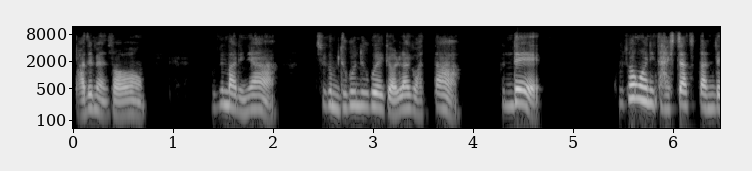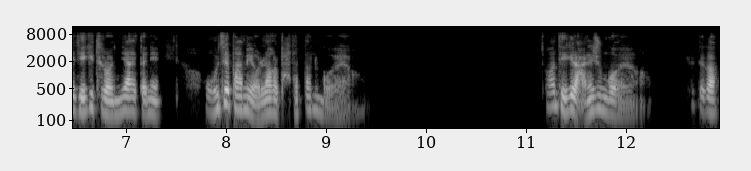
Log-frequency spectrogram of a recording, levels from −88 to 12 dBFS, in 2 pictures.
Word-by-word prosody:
받으면서. 135 -6 -1 0.7
무슨 220 +4 -8
말이냐 180 -2 0 0.4
지금 215 -1 -7
누구누구에게 205 -1 -1
연락이 180 0 +2
왔다 145 +7 -3 0.4
근데 - - +5 0.7
구성원이 265 0 +5
다시 180 -5 -4
짜졌다는데 200 -4 +2
얘기 155 +5 0
들었냐 145 +1 +1
했더니 155 - -4 0.4
어젯밤에 175 -9 +1
연락을 145 +5 0
받았다는 170 -3 -12
거예요. - - -15 1.9
저한테 200 -3 -5
얘기를 - - +4
안 - - -4
해 - - -2
준 170 -2 -8
거예요. 65 - -6 0.5
그래서 - - -36
제가 145 -1 0
180 Hz, 345 characters per minute, -24 LUFS, 150-210 Hz, 1.9 s, 근데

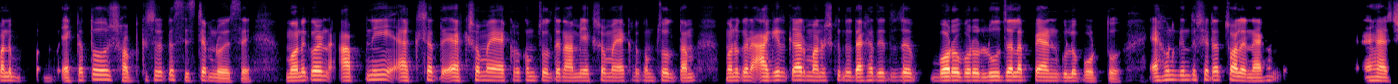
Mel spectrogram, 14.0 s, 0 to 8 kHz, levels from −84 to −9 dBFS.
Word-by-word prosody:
বানে 135 0 +2 0.3
আব 110 - -20 0.2
একটা 115 +5 -5
তো - - +2 0.2
সবকিছুর 120 +5 -4
একটা 160 - -5
সিস্টেম 125 +2 -3
রয়েছে। 105 -1 -2 0.5
মনে 130 +2 +5
করেন 155 -1 +6 0.2
আপনি 130 +5 -4 0.3
একসাথে 150 +4 -3
একসময় 145 +2 -1
একরকম 140 +1 -8
চলতেন, 130 -1 -1
আমি 125 +1 -4
একসময় 125 0 -3
একরকম 125 -1 -10
চলতাম। 120 -3 0 0.4
মনে 130 0 +1
করেন 140 - +2
আগেরকার 145 +2 +4
মানুষ 135 0 0
কিন্তু 145 -2 -5
দেখা 135 +2 +3
যেত 135 -1 -2
যে 135 - +4 0.3
বড়, 135 +1 +9
বড় 135 0 +3
লুজ-ওয়ালা 140 0 +4
প্যান্টগুলো 125 -1 +2
পরতো। 110 -1 -4 0.4
এখন 155 +4 -1
কিন্তু 160 0 -4
সেটা 150 -2 +1
চলে 140 -3 +6
না। - - -2
এখন 140 - -13 0.9
এ - - +1
হ্যাঁ 125 -2 +4
135 Hz, 170 wpm, -23 LUFS, 125-140 Hz, 0.9 s, বড়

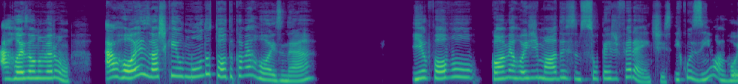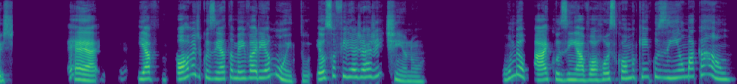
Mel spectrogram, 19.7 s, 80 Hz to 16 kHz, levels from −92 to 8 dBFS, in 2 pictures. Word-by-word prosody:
Arroz 260 +1 +6
é 275 - +6
o 275 - +5
número 275 0 +2
1. 180 -4 -5 0.5
Arroz 315 +5 +7
eu 315 - +8
acho 325 +1 +4
que 365 -2 0
o 345 - -4
mundo 335 +6 -2
todo 335 -5 0
come 365 +1 -4
arroz, 230 - -2
né. 190 +8 -4 1.3
E 255 +4 +1
o 285 - -4
povo 300 +2 0 0.2
come 265 +3 +4
arroz 275 -1 0
de 285 +1 -7
modos 260 0 -1
super 265 +3 -5
diferentes, 205 - -6
e 225 - -7
cozinha 255 - -6
o - - -2
arroz. 195 - -5 0.8
É. 205 -5 +6 0.6
E 245 - +1
a 255 0 +6 0.3
forma 270 - +3
de 335 - -11
cozinhar 255 -4 -2
também 275 -2 -3
varia 285 +2 +1
muito. 195 - -8
Eu 250 +2 0
sou 365 +6 -1
filha 325 -3 -4
de 310 - -7
argentino. 230 - -5 1.0
O 235 +5 -7
meu 365 -3 -2
pai 225 -7 +4
cozinhava 215 -2 -1
o - - +3
arroz 235 +3 -2
como 275 +4 -4
quem 320 +1 -9
cozinha 295 -2 -6
o - - -9
macarrão. 335 - -4
275 Hz, 160 wpm, -22 LUFS, 230-315 Hz, 1.3 s, eu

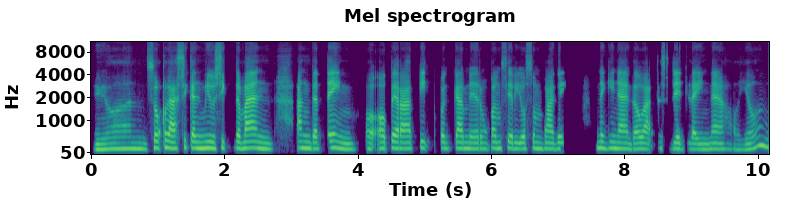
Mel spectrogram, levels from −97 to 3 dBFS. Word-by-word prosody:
'Yon 170 +2 -1
so 180 +5 0
classical 190 0 +3
music 185 +2 +2
naman, 185 -3 +4 0.3
ang 190 -1 +1
dating 175 -3 +1
o 170 -2 -2 0.2
operatic 180 0 +1
pagkameron 175 -1 -1
kang 180 -1 -1
seryosong 175 0 -2
bagay 175 0 -1 0.5
na 190 - +2
ginagawa 170 -2 +1
tapos 185 -1 -11
deadline 160 -2 -1
na, 165 -1 -2
oh 150 - -13
yun 170 - -3
175 Hz, 120 wpm, -23 LUFS, 165-185 Hz, 0.5 s, naman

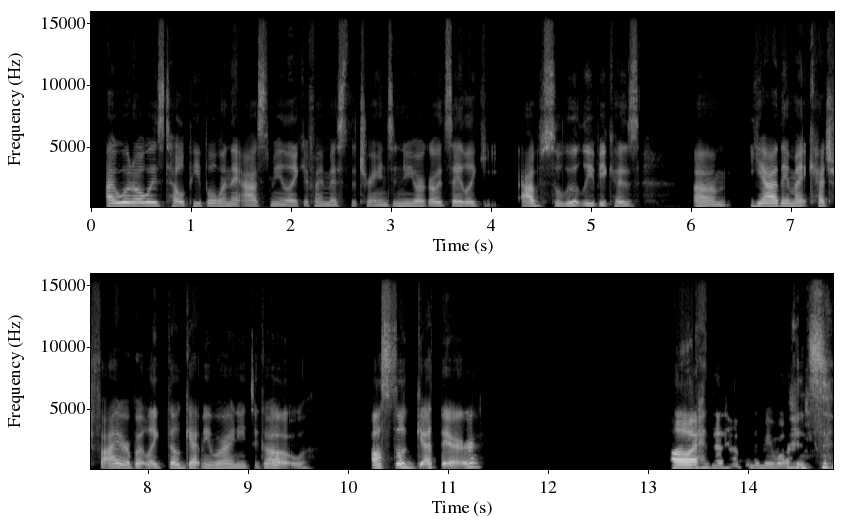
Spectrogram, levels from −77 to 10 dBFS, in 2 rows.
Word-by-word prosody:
I 240 0 +1
would 265 +2 +5
always 265 0 +1
tell 195 -7 -4
people 220 +1 -8
when 200 -2 -6
they 180 -2 -6
ask 175 +3 -5
me, 180 -3 -9
like, 165 0 -6
if 180 +2 -14
I 190 - -9
miss 175 -1 -8
the - - -19
trains 165 +1 -9
in 190 - -8
New 200 - -6
York, 205 -2 -5
I - - -2
would 180 - -4
say, 195 -2 -2
like, 180 0 -5
"Y 290 - -20 0.3
absolutely, 205 +1 -2
because, 185 -2 -5 0.5
um, 185 -5 -3 0.2
yeah, 240 +4 +3
they 230 -1 -1
might 210 -1 -3
catch 205 -2 -4
fire, 270 -7 +1
but, 190 - -1
like, 180 -1 -3
they'll 220 +2 +1
get 220 +1 0
me 235 - -4
where 210 -2 -2
I 195 0 -1
need 195 -1 -7
to - - -14
go. 220 +2 0 0.6
I'll 240 +3 +7
still 280 +3 +5
get 220 +6 +1
there." 320 0 +3 1.9
Oh, 225 -1 +12
I 225 0 +11
had 240 0 -4
that 200 -2 -3
happen 225 - -13
to - - -6
me 195 0 -4
once. 230 +5 0
210 Hz, 215 wpm, -22 LUFS, 190-240 Hz, 1.9 s, Oh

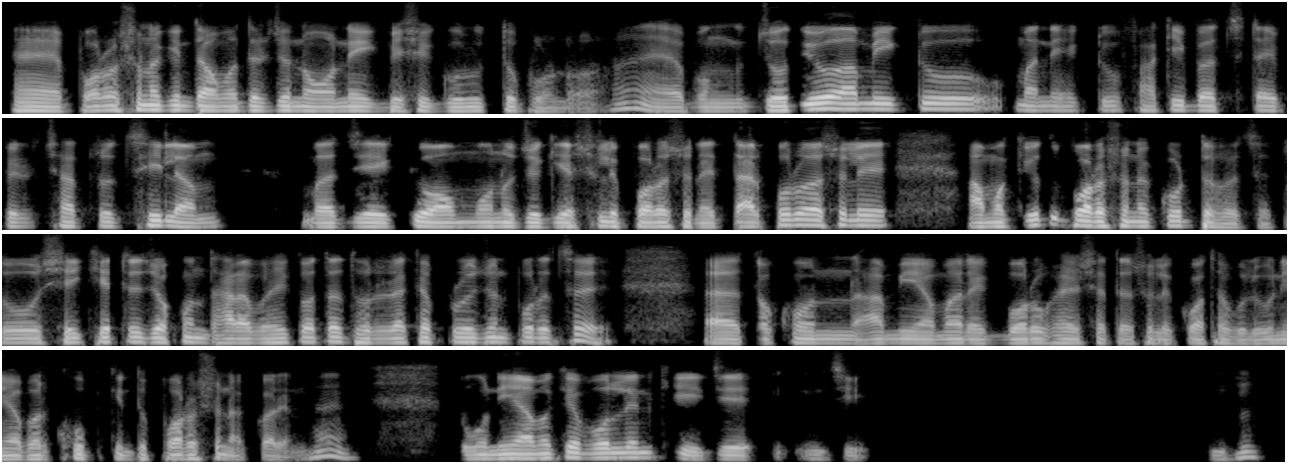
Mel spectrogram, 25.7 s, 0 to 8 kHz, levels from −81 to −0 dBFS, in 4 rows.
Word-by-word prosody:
হ্যাঁ, 105 -1 +4
পড়াশোনা 115 +4 +2
কিন্তু 120 -1 +3
আমাদের 110 0 +1
জন্য 110 -2 +3
অনেক 105 +1 +2
বেশি 100 +2 -1
গুরুত্বপূর্ণ, 100 -4 -3 0.2
হ্যাঁ? 150 -3 -4
এবং 100 +1 -5 0.3
যদিও 115 +7 +6
আমি 145 0 +2
একটু, 135 +3 -5 0.5
মানে 115 -1 -2
একটু 110 - -11 0.2
ফাঁকিবাজ 115 0 -1 0.2
টাইপের 110 0 -2
ছাত্র 115 -2 -2 0.2
ছিলাম 120 -7 +3 0.5
বা 105 - +3
যে, 110 - +1
একটু 100 - -5
অমনোযোগী 110 -1 +1
আসলে 115 +2 0
পড়াশোনা, 105 -1 +3 0.2
তারপরেও 140 +8 +3
আসলে 135 +2 +2 0.6
আমাকেও 110 +6 +1
তো - - +1
পড়াশোনা 120 -1 +5
করতে 125 -2 +1
হয়েছে। 90 -1 -6
তো - - -1 0.2
সেই 115 - +1
ক্ষেত্রে 125 +1 0
যখন 120 +2 +1
ধারাবাহিকতা 105 +4 +1
ধরে 105 -1 0
রাখার 115 +1 0
প্রয়োজন 120 0 +1
পড়েছে, 115 -3 -1 0.7
আ - - +4 0.2
তখন 100 +1 -2 0.3
আমি 100 +1 -3
আমার 100 +1 -1
এক 90 - -9
বড় 95 +1 +1
ভাইয়ের 100 -1 -2
সাথে 95 - -5
আসলে 90 0 -5
কথা 95 0 -3
বলি। 90 0 -5
উনি 95 - -1
আবার 95 +1 -1
খুব 110 - -2
কিন্তু 100 0 -4
পড়াশোনা 100 -1 -1
করেন। 85 -4 -6
হ্যাঁ? 155 -1 -5 0.5
তো - - -15
উনি 105 +1 +2
আমাকে 115 +3 +1
বললেন 130 +1 +3
কি 125 - -5 0.2
যে, 100 - +1 0.2
উ-উম 105 - -13
জি। - - -9 1.8
হুম, 95 - -10
হুম। 140 +2 -5
110 Hz, 160 wpm, -24 LUFS, 100-120 Hz, 1.8 s, যদিও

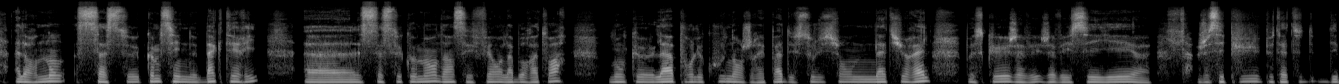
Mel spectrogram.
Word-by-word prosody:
Alors, 115 -4 -4
non, 140 +3 -5
ça 120 -2 +8
se 120 +2 +5
comme 135 +3 -6
c'est 130 0 +5
une 115 -3 -9
bactérie, 130 - -4 0.5
heu, 110 0 -4
ça 110 +4 +8
se 115 - +4
commande, 125 +3 -8
hein, 115 0 -6
c'est 115 -2 +5
fait 120 - -8
en 120 0 -8
laboratoire. 110 +6 -7 0.4
Donc, 115 0 -10
heu, 115 -1 -8
là, 125 +3 -1
pour 115 0 -11
le 115 -1 -11
coup, 130 +4 -15
non 120 -3 -8
j'aurais 100 -1 -5
pas 120 +4 -7
de 110 -3 -13
solution 115 +3 -2
naturelle 120 +3 -2 0.4
parce 115 -3 0
que 130 +2 -7
j'avais 110 -1 0
j'avais 110 -3 -6
essayé, 115 +2 +2
heu, 100 -3 -10 0.5
je 105 - +1
sais 115 +4 +10
plus, 130 0 -6
peut-être, 115 0 -7
des 120 -4 -15
115 Hz, 180 wpm, -25 LUFS, 110-125 Hz, 0.5 s, sais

